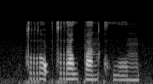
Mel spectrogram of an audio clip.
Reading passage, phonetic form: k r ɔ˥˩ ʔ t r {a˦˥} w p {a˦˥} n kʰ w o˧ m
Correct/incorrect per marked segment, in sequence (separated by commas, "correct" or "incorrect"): incorrect, correct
